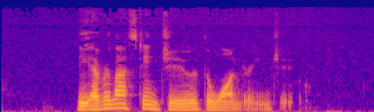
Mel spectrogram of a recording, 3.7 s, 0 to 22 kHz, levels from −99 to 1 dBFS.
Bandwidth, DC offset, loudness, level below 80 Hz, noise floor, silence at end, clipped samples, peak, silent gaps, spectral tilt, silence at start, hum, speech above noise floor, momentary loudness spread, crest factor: 16.5 kHz; under 0.1%; -20 LUFS; -54 dBFS; -55 dBFS; 0.45 s; under 0.1%; -4 dBFS; none; -7 dB/octave; 0.8 s; none; 35 dB; 19 LU; 18 dB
